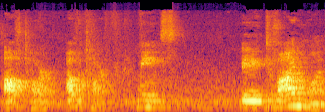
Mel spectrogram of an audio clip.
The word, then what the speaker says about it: Avtar: means 1.2 devotion and an avatar or it's pronounced oft are avatar means a divine one who's come from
